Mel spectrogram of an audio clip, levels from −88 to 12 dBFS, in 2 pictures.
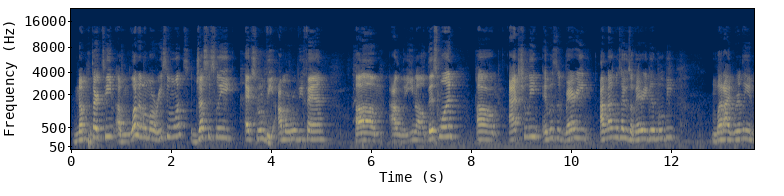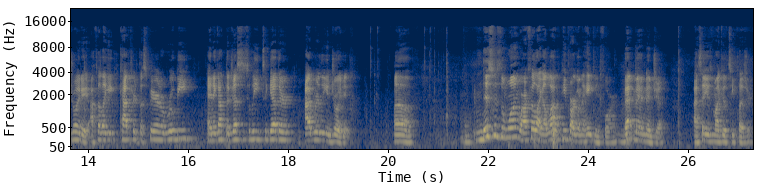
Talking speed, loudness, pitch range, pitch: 200 wpm, -22 LUFS, 160-215 Hz, 195 Hz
